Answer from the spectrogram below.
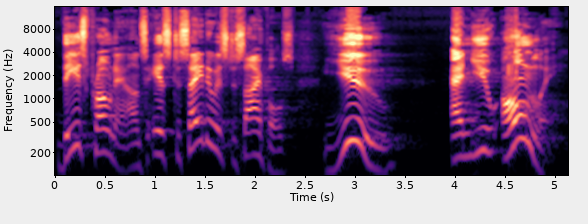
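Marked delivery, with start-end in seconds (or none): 2.7-5.0 "You" and "you only" hit hard and loud; emphatic you. Shown as a demonstration. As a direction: lean hard on "You", then punch "you only" louder. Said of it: "by putting a special emphasis".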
